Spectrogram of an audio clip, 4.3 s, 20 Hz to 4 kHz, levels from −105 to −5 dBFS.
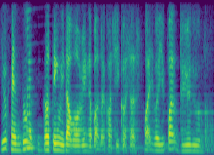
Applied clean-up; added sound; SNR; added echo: neural mask model DeepFilterNet 3.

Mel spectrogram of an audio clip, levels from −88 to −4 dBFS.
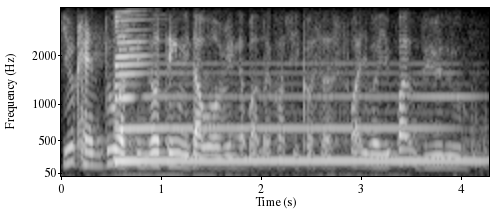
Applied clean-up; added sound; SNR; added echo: none; Wind instrument, woodwind instrument; 0 dB; reverberation time 2.4 s.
